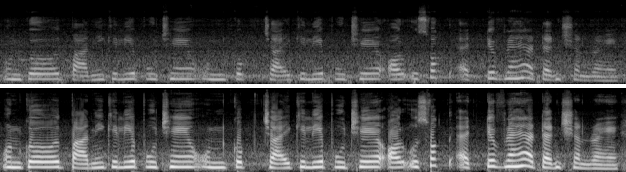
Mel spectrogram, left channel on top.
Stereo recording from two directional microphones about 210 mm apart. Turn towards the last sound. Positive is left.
turn(degrees=-55)  # may be behind; listen again after turning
